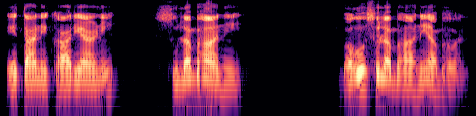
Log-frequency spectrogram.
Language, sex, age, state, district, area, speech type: Sanskrit, male, 30-45, Karnataka, Bangalore Urban, urban, spontaneous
